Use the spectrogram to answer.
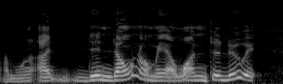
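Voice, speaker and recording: Her Arkansas accent comes through as a woman talks in a dark, mellow tone with lively intonation. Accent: Southern US (Arkansas). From US South, Arkansas (small town near Conway). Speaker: storyteller recalling her life. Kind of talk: oral history storytelling.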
